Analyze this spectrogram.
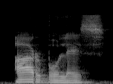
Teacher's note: So you wouldn't say árboles where you're stressing this part, or árboles where you're stressing the end, but árboles. The push comes at the front of the word where the accent is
